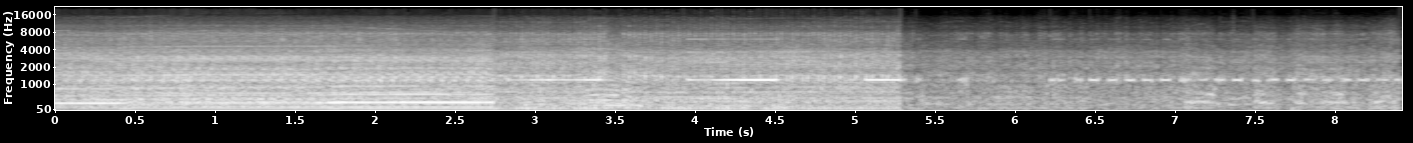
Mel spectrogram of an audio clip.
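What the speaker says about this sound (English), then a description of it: "I'm driving a Spider today, also known as a Moffett." A Moffett Spider truck-mounted forklift runs its mid-pitched engine close by while steady reversing beeps repeat throughout; the engine note drops and the beeping continues more faintly as it idles down.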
